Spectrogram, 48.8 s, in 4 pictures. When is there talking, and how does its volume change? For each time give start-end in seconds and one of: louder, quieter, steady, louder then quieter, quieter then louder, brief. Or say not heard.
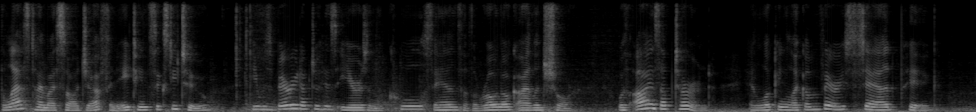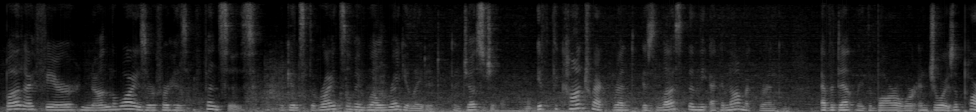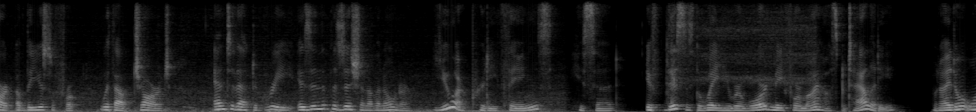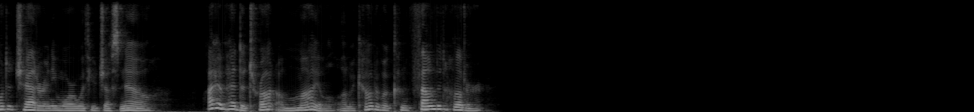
0.0-42.6 steady.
